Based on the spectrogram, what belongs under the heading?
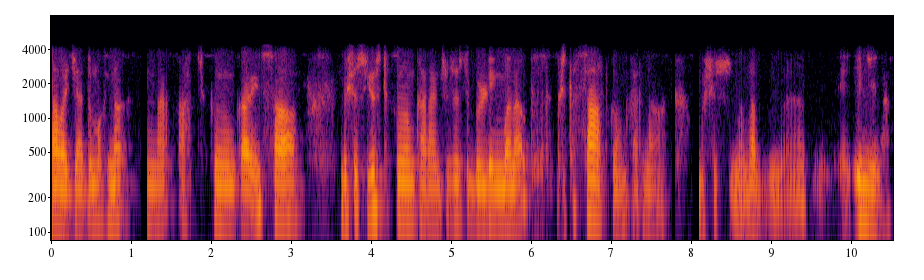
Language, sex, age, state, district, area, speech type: Kashmiri, male, 30-45, Jammu and Kashmir, Ganderbal, rural, conversation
